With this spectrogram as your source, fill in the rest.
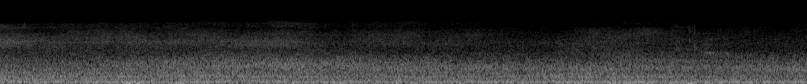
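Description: A Boeing 737 MAX 8 arriving from New Orleans lands on runway 13 left, a steady broadband roar of engine and rushing air held at an even level, with wind noise on the microphone.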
